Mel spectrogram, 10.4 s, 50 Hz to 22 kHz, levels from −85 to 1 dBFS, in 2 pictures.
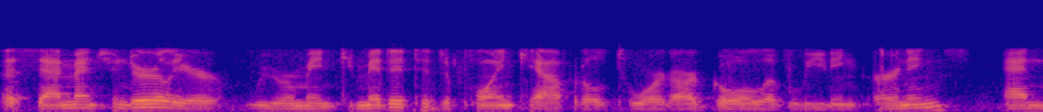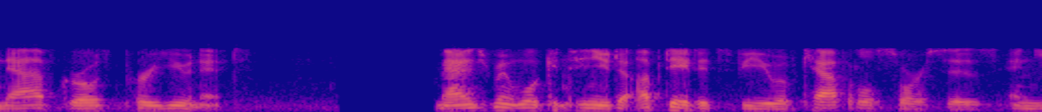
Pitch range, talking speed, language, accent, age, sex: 90-110 Hz, 185 wpm, English, American, 30-49, male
